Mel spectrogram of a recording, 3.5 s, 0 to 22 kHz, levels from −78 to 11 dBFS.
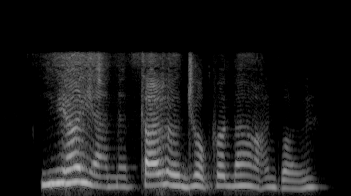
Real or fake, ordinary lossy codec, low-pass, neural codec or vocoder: fake; MP3, 96 kbps; 7.2 kHz; codec, 16 kHz, 0.5 kbps, X-Codec, HuBERT features, trained on general audio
